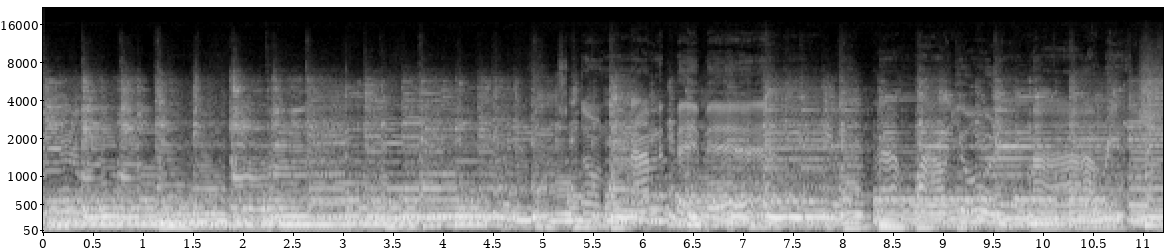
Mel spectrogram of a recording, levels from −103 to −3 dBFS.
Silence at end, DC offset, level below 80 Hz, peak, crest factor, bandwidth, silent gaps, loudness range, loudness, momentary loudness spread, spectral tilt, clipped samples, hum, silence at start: 0 s; under 0.1%; -44 dBFS; -4 dBFS; 14 dB; 6.4 kHz; none; 1 LU; -18 LUFS; 3 LU; -9 dB/octave; under 0.1%; none; 0 s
